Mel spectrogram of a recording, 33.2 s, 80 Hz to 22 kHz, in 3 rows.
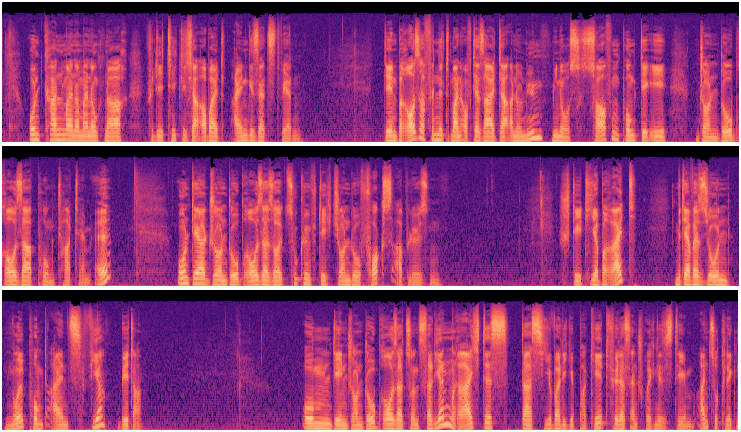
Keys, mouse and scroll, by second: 7.9-11.7 drag, 15.9-17.2 drag, 18.3 click.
